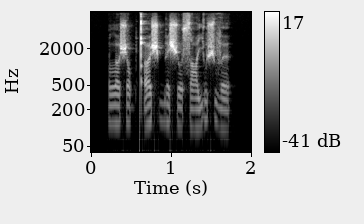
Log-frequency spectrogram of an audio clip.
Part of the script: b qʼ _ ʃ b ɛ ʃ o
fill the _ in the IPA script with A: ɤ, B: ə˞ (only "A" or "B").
B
